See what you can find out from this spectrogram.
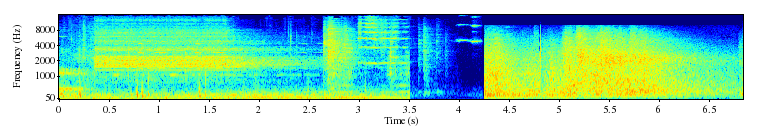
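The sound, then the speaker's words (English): A loud, drawn-out creaking and squealing door, grinding harshly for several seconds, breaking off briefly with a thin high squeak, then scraping on again with rough noise. “Would you fix the stupid door already?”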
